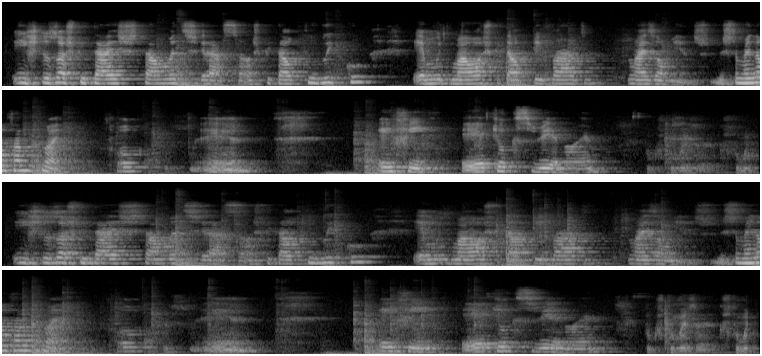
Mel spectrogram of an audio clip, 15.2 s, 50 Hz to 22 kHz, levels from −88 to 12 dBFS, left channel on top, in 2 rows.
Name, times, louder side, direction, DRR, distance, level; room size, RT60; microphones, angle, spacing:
voice 1, 0.1-6.0 6.3-8.2 8.7-9.0 9.5-10.1 10.3-10.7 11.3-11.9 12.2-13.6, left 5 dB, 70° left, 7 dB, 0.4 m, -29 dB
sound 1, 1.5-3.6 3.8-4.0 4.6-9.9 10.3-13.4, equal, 80° right, 0.7 m, -39 dB
voice 2, 8.3-8.8 9.2-9.5 13.7-15.0, right 5 dB, 55° right, 8 dB, 0.3 m, -44 dB
3.3 x 2.0 x 4.0 m, 0.73 s
head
